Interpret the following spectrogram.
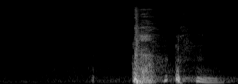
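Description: A man coughs twice in quick succession into his fist, a louder, longer cough and then a shorter one, about a second and a half in.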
